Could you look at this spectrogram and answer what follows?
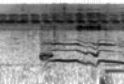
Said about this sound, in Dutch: Wat is dat met die krekels, zeg?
